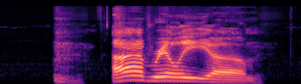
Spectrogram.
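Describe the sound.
Throat clearing: a short, rough, low burst, then after a brief pause a longer voiced, hum-like rasp with a wavering tone, fairly loud and heard alone.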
